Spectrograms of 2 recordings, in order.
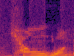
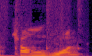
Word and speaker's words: Hyungwon: De Monster X Hyungun. Ajá. Se pronuncia Hyungwon, ¿verdad? Hyungwon. Esto tal vez es un ah. poco difícil porque este sonido no existe en español. Entonces se pronuncia Hyungwon.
